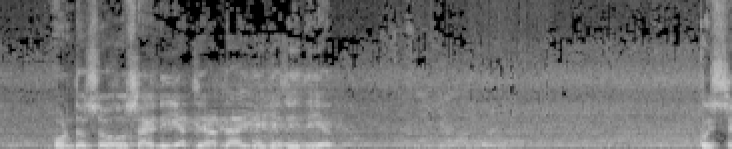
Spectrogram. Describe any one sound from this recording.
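A man speaks emotionally into a microphone over loudspeakers.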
